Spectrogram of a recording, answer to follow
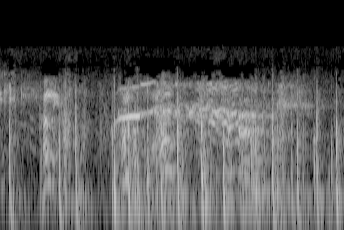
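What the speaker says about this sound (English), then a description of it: "All right, you take the gray horse, Jane." A horse whinnies loudly and close by, a long shaky neigh after a few short snorts and sounds.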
